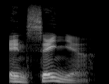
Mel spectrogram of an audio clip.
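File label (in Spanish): "enseña", Spanish; mekanta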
